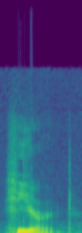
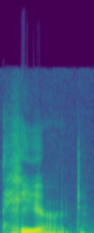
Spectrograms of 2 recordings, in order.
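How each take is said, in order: No difference in how they are said.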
